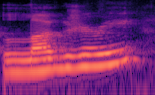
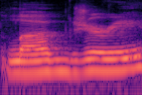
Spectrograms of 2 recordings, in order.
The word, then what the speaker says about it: luxury: um so luxurous so for luxury there's two correct pronunciations I can either do lug um so luxury where I'm not releasing that G and I have the J sound like measure or visual luxury uh so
